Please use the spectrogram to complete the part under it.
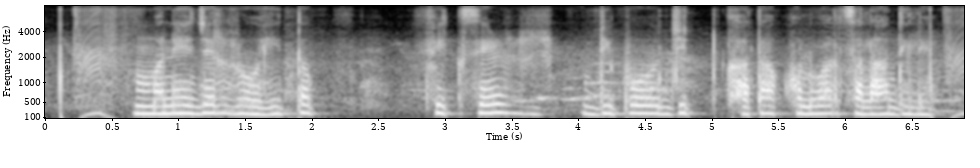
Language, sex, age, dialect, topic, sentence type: Magahi, female, 18-24, Northeastern/Surjapuri, banking, statement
